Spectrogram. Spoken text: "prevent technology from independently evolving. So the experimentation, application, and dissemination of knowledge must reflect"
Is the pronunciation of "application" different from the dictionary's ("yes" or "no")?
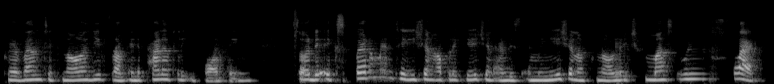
no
